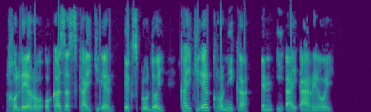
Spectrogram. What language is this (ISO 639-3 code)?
epo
